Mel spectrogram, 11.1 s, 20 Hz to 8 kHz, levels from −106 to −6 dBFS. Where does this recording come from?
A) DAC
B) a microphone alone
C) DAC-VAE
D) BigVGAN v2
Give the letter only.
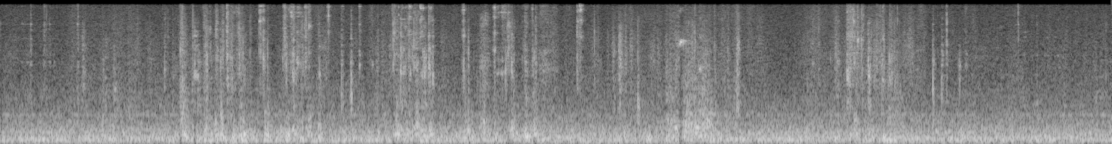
B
